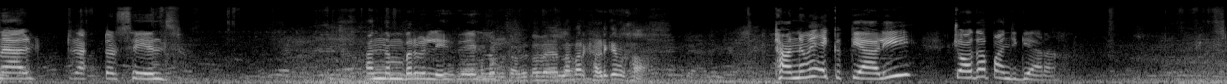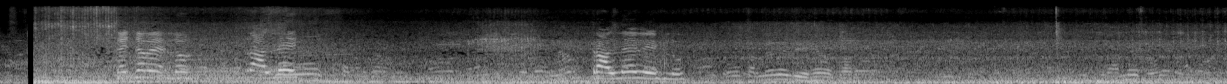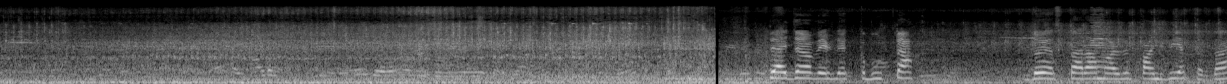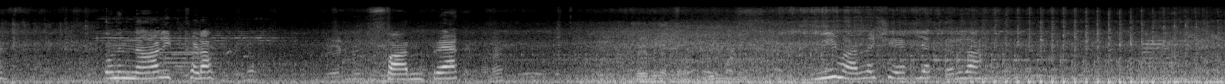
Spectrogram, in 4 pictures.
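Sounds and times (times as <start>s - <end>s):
vehicle engines rumbling: 0.0s - 49.0s.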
